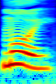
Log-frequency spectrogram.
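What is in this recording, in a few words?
very, Spanish, female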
